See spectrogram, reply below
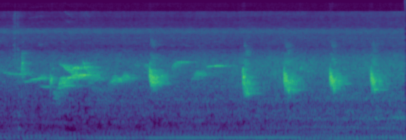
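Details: Caged magpie-robin, once mute, answering recorded song of its kind: a few whistled slides, then sharp falling chirps repeated roughly every half second, over steady low hum and room noise.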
